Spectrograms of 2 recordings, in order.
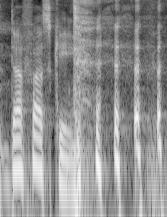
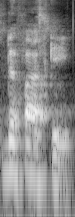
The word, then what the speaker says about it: Daufuskie: I just got to make sure I don't mispronounce this one. It is Daufuskie. You got to be careful with that one. I know. That's what I'm saying, Tony. So, Tony, can you verify the pronunciation? It's Daufuskie.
